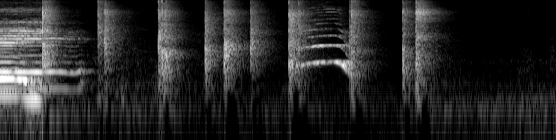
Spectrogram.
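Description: A few people clap their hands.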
